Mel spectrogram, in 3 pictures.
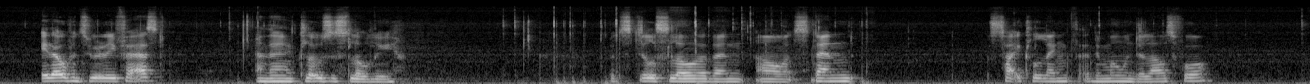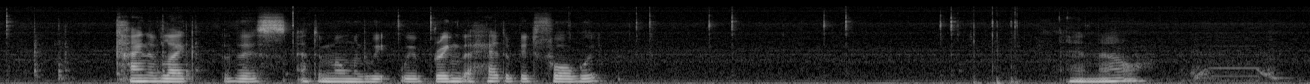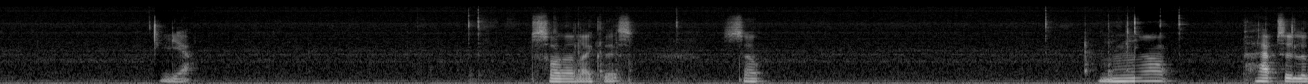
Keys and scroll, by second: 2.6 alt+a, 5.5-6.9 typing, 8.4 alt+a, 23.0 alt+a.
